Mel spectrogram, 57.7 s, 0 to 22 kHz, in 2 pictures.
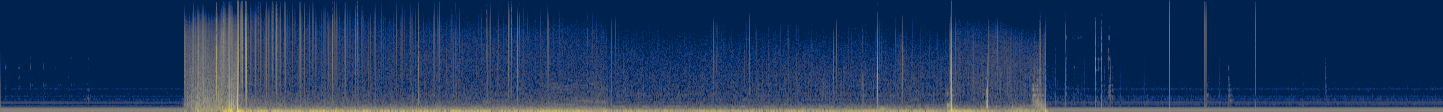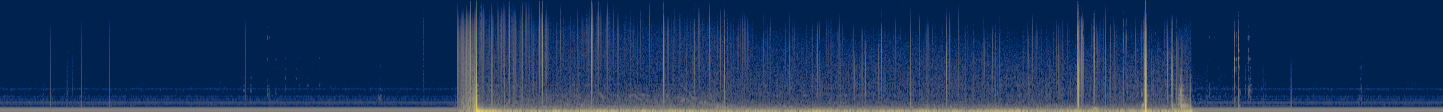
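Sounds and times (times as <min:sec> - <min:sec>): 
vinyl record noise: 0:03.7 - 0:21.0, 0:38.0 - 0:52.8.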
